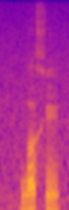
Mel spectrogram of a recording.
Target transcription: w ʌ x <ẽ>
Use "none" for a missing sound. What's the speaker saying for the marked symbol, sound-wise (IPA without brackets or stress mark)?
ẽ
